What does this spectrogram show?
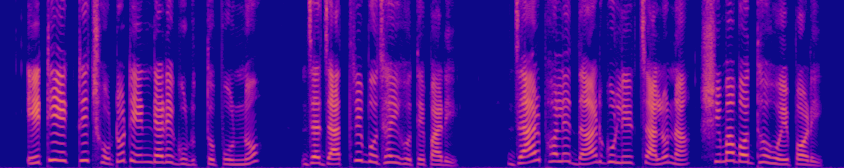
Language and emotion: Bengali, neutral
